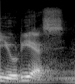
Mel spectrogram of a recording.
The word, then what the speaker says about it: Uraeus: Mahkota Firaun ini namanya Uries. Tulisannya Uraeus, ya. Tapi kita bacanya Uries.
